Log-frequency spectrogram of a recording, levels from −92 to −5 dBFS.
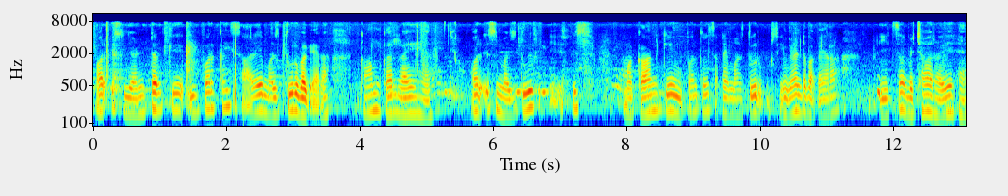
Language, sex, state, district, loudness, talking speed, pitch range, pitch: Hindi, female, Uttar Pradesh, Jalaun, -31 LUFS, 135 wpm, 150-180 Hz, 160 Hz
